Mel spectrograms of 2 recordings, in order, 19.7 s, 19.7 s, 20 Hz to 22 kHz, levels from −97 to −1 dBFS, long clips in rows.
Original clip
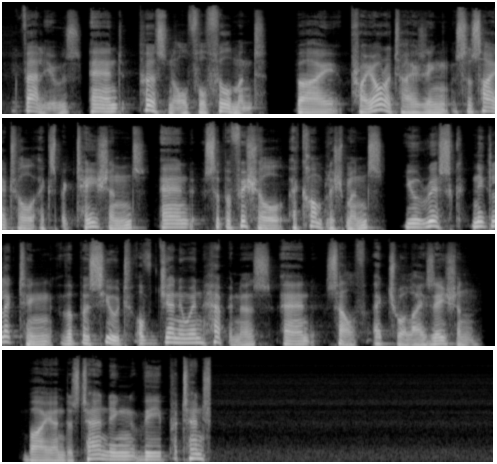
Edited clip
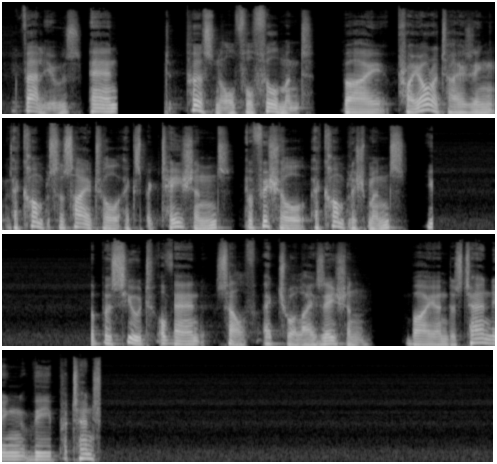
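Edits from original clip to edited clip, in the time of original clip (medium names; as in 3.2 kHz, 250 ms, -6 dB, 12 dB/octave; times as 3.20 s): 1.15 s: insert silence 0.47 s
6.53–7.16 s: delete
7.81–8.19 s: copy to 4.55 s
9.01–10.53 s: room tone
11.36–12.68 s: delete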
